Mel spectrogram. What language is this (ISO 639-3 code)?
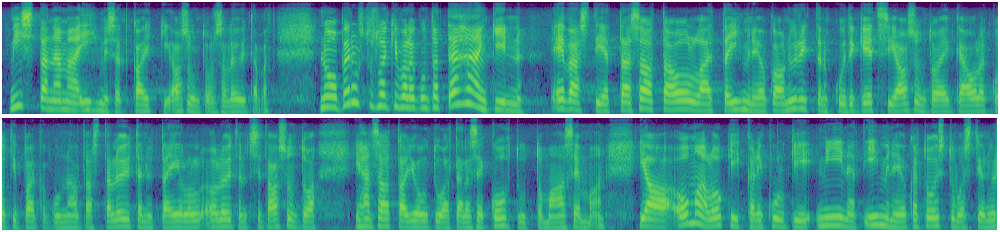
fin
